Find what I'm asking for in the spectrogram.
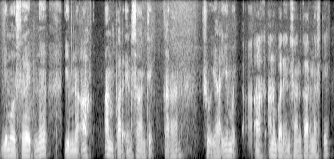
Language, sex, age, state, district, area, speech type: Kashmiri, male, 18-30, Jammu and Kashmir, Baramulla, rural, spontaneous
